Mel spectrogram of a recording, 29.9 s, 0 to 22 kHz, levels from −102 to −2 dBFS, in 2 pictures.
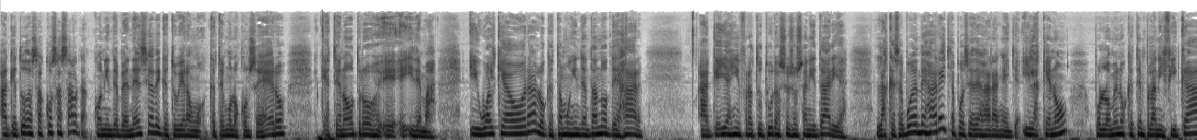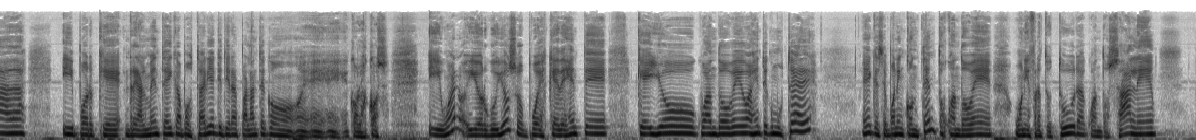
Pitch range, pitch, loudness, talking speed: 145-185 Hz, 165 Hz, -12 LUFS, 195 wpm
